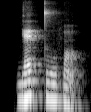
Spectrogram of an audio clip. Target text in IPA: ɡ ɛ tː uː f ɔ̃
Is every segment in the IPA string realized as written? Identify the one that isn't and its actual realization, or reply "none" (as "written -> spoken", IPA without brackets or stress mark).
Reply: none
